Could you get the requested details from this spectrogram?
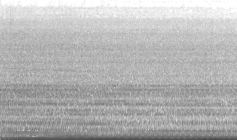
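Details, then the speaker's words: Honda Civic Del Sol at a salvage auction, listed run-and-drive, jump-started: it catches instantly and settles into a smooth, deep, steady idle with no misses or tapping. Normal idle. "I mean, fired right up perfectly. That's pretty dang impressive."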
